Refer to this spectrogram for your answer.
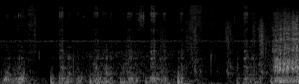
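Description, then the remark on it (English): Steady clip-clopping hooves of a horse-drawn carriage, a quick uneven rhythm of hollow knocks over a soft background hiss, with no voices. “And there's my carriage. Right on cue.”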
